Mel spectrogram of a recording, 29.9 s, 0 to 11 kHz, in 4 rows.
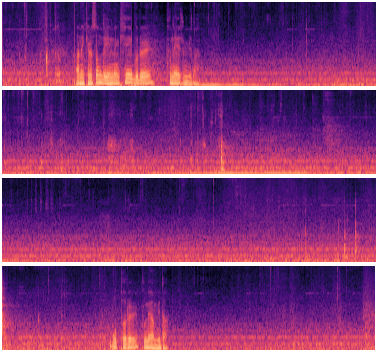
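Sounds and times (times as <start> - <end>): low machine hum: 0.0 - 29.9.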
